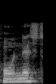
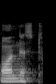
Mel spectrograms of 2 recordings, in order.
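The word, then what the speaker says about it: honest: अब जैसे इसको प्रोनाउंसिएशन करोगे, तो ये होनेस्ट नहीं होता है, ये ऑनेस्ट होता है। तो आप इसको लिखोगे ना ऑनेस्ट, तो इसका मतलब इसमें एच साइलेंट होता है और इसको बोला जाता है ऑनेस्ट।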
